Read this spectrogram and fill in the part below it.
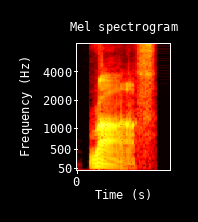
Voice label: "RAAF", British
